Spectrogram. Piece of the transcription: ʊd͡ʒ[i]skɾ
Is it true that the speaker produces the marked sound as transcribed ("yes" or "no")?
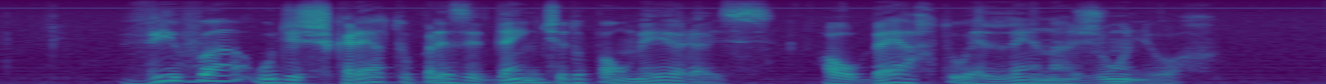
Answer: yes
